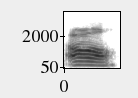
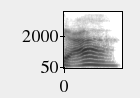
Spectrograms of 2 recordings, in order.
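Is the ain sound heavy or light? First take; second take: heavy; light. First: The ain sound is heavy and thick. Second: The ain sound is light and thin. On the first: The speaker calls it wrong. "So we don't say ah" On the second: The speaker calls it right. "We say ah, ah, ah. We make it sound light"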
